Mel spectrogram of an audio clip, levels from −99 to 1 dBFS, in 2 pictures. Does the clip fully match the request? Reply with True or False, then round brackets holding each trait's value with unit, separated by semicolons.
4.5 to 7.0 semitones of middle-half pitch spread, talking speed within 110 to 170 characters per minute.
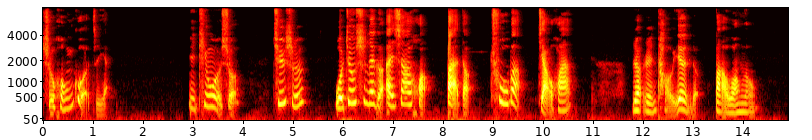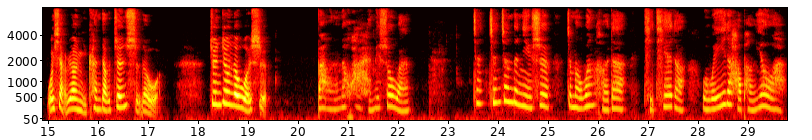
False (7.8 semitones; 160 characters per minute)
